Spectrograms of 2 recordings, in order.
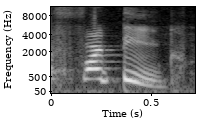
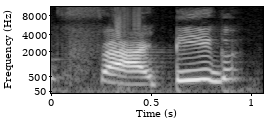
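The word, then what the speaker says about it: fatigue: एंड यस, इसे हम फैटिग इस तरीके से प्रोनाउंस नहीं करेंगे, बिल्कुल फैटिग प्रोनाउंस नहीं करना है, फटीग प्रोनाउंस करना है।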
